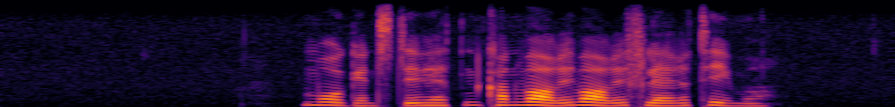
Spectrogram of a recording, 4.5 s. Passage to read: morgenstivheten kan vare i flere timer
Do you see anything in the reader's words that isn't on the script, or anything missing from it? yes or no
yes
